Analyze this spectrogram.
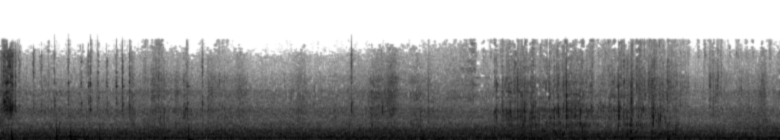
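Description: A river flows and ripples steadily over stones.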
